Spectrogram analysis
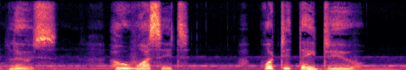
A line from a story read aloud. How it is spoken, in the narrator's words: His voice wavered with emotion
